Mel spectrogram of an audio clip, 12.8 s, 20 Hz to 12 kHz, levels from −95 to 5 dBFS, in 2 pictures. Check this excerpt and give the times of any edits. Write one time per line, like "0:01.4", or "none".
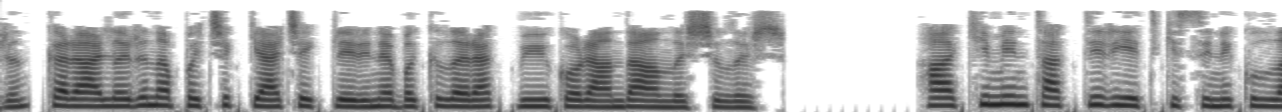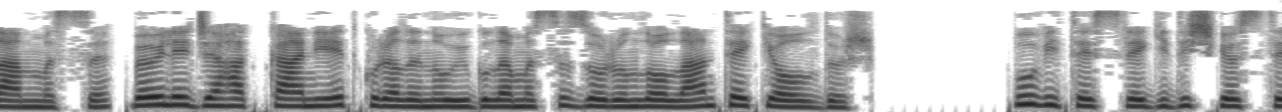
none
